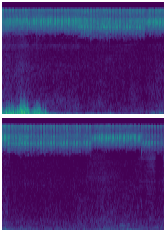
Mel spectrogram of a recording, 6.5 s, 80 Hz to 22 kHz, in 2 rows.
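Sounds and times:
nocturnal crickets and grasshoppers chirping at night: 0.0 - 6.4.

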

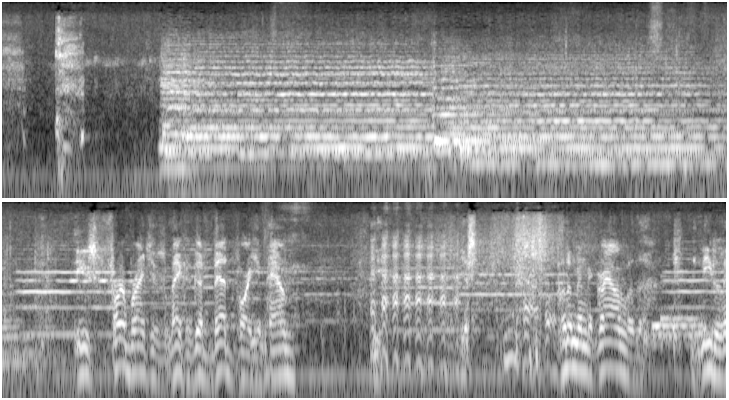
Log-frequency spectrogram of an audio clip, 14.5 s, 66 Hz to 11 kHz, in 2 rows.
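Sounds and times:
harsh coughing: 0.5 - 1.0
loud sustained musical passage: 1.6 - 14.4
speech: 8.1 - 10.3, 10.9 - 14.4
laughter: 9.8 - 13.8.

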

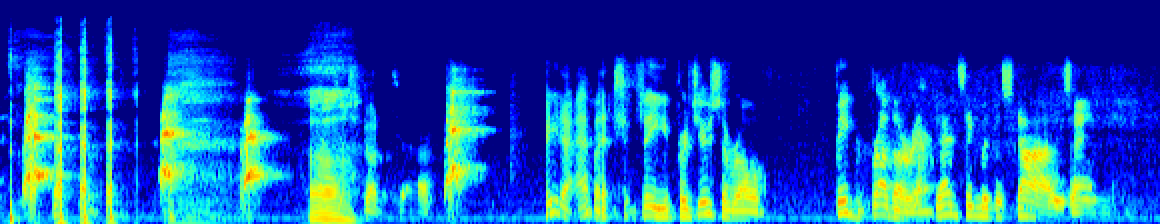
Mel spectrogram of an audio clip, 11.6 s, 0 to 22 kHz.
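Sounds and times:
laughter: 0.0 - 2.2
large dog yelping: 0.2 - 0.7, 4.5 - 4.9
speech: 3.1 - 4.4, 5.5 - 7.8, 8.4 - 11.2.

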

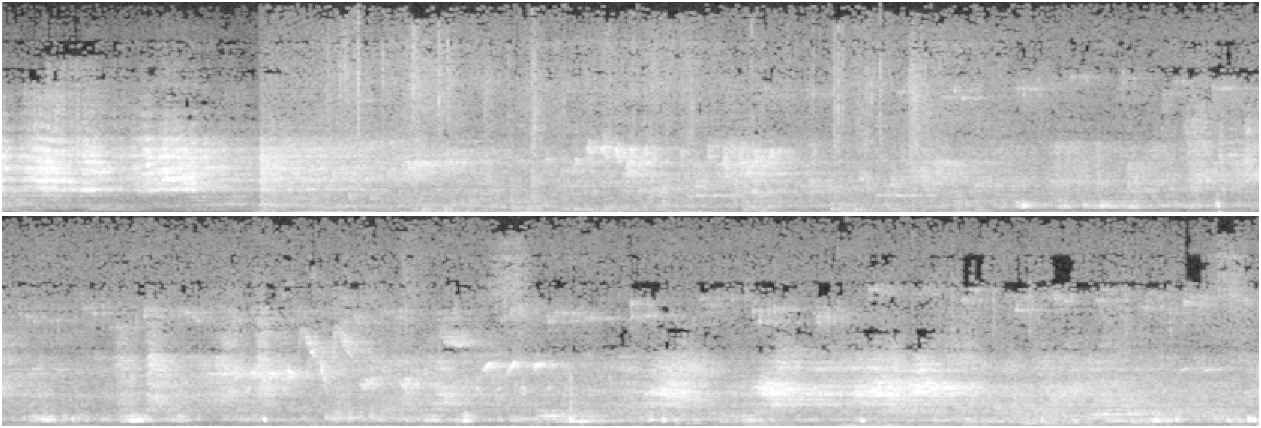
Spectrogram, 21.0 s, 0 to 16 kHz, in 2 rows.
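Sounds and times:
faint indistinct voices: 0.0 - 20.9
noisy outdoor ambience: 0.0 - 20.9
soft pigeon-like bird coos: 0.0 - 20.9.

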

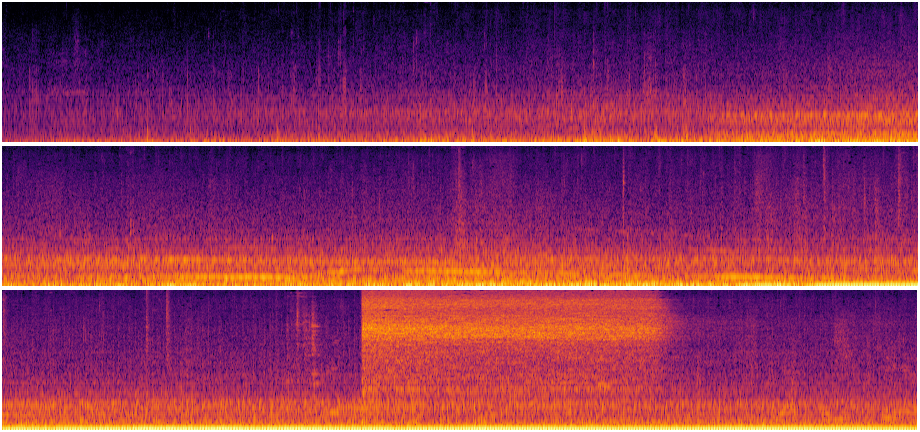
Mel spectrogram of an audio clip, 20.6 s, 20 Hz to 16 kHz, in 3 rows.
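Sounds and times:
bus diesel engine idling at a bus station in Brastrup: 5.3 - 20.5
bus air brakes hissing at a bus station in Brastrup on a rainy morning: 16.4 - 19.0.

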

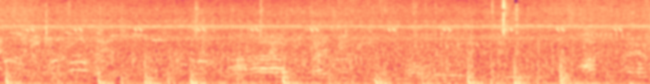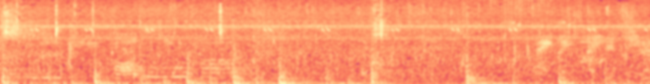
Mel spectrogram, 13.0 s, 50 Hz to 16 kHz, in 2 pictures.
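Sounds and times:
clopping hooves: 0.0 - 13.0
murmuring voices in a night-time Viking village: 0.0 - 13.0.

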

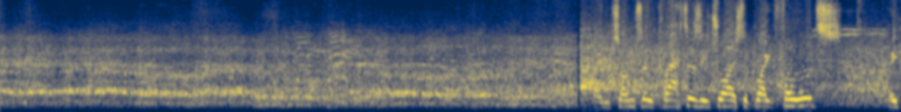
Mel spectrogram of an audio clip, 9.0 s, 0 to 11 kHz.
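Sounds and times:
large football stadium crowd roaring and chattering: 0.0 - 9.0
speech: 6.2 - 9.0.

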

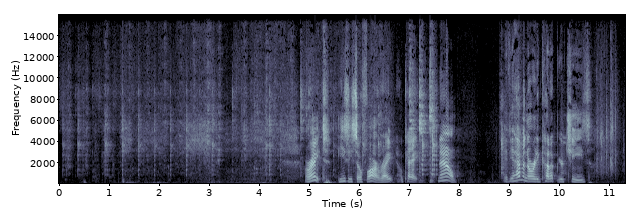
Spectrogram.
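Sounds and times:
whisk stirring dry cornbread ingredients with flour baking soda and baking powder in a bowl: 0.0 - 7.5
speech: 4.9 - 8.0, 8.9 - 10.7.

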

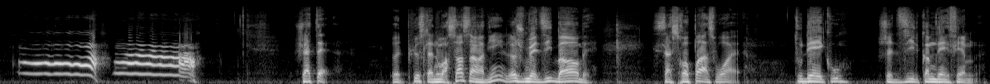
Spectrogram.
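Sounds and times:
imitated calls of a cow moose in heat at nightfall: 0.1 - 2.0
speech: 3.0 - 9.8.

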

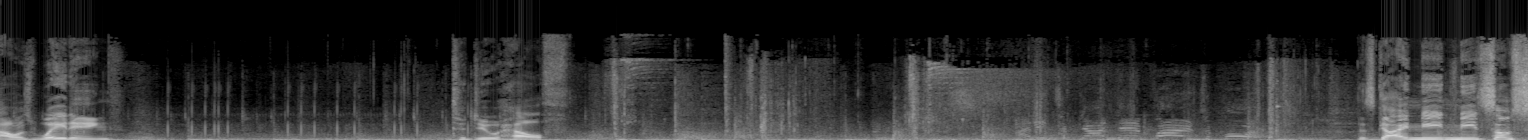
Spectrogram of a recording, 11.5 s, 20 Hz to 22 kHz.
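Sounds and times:
speech: 0.0 - 1.0, 3.4 - 4.3, 10.2 - 11.4
video game sounds: 1.0 - 9.6.

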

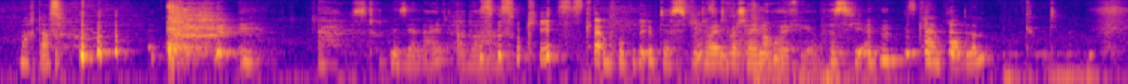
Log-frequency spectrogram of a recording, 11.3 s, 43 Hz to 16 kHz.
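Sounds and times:
speech: 0.2 - 0.9, 2.4 - 10.0
laughter: 0.8 - 1.6, 4.6 - 6.6, 8.7 - 9.8
person coughing harshly: 1.6 - 2.7.

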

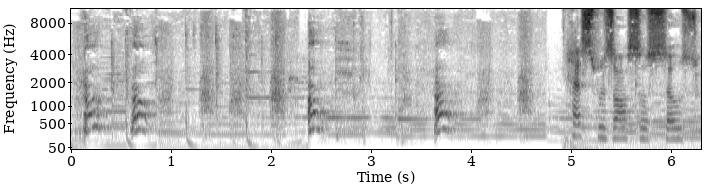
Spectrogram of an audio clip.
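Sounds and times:
female dog barking deeply with higher yips: 0.0 - 1.1, 2.3 - 2.8, 3.6 - 4.1
speech: 5.0 - 6.2.

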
